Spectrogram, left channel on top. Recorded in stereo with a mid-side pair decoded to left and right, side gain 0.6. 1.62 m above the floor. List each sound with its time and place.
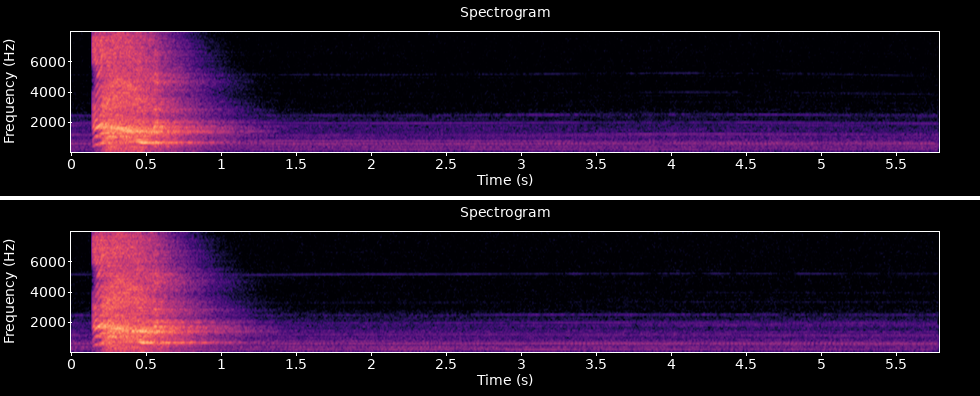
0.1 s a scream: 15° left, 0.9 m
